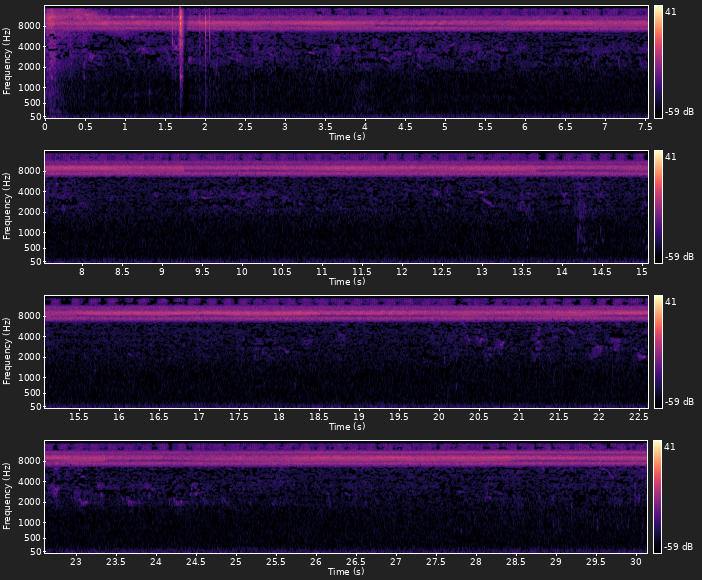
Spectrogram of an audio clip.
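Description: Steady high-pitched chorus of insects such as crickets, unbroken throughout, with one sharp click about two seconds in and a few faint chirps later on.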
